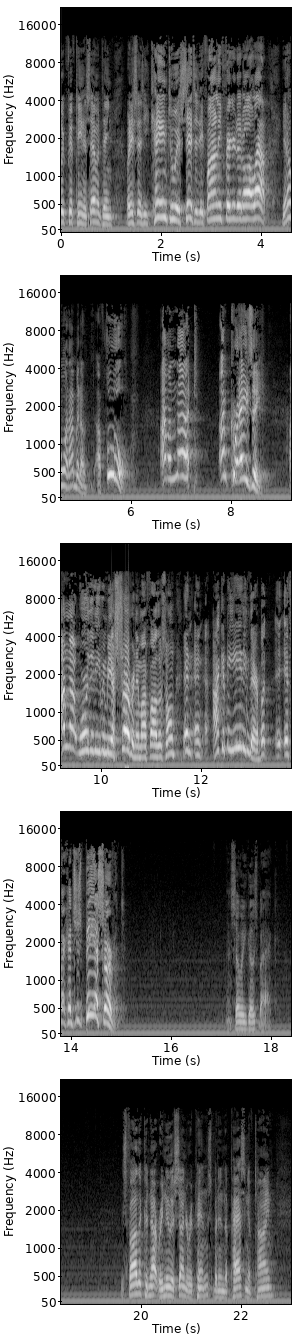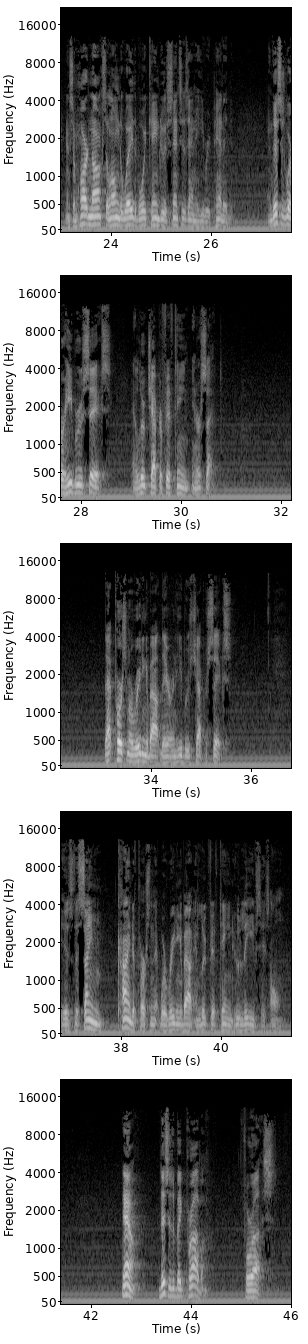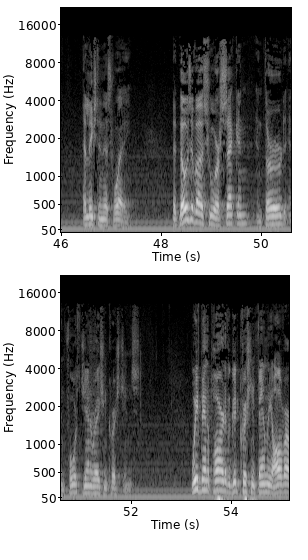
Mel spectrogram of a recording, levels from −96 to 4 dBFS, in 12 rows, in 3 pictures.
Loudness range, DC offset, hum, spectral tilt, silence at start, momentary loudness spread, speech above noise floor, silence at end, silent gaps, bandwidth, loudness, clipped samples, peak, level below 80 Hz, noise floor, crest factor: 16 LU; under 0.1%; 60 Hz at -40 dBFS; -4.5 dB/octave; 0 s; 19 LU; 22 dB; 0 s; none; 13 kHz; -20 LUFS; under 0.1%; 0 dBFS; -40 dBFS; -42 dBFS; 22 dB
